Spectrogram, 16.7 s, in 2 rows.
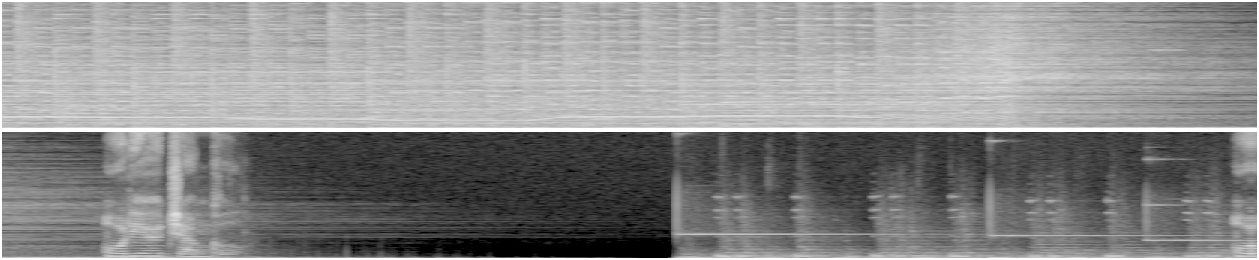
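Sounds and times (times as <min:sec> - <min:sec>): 
spooky fun Halloween music: 0:00.0 - 0:08.7, 0:12.9 - 0:16.7.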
